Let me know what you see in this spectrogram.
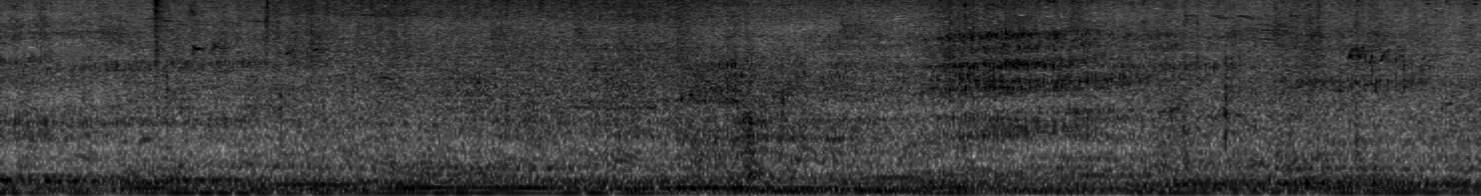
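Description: Car engine running steadily at low revs, a low exhaust rumble with no revving.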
